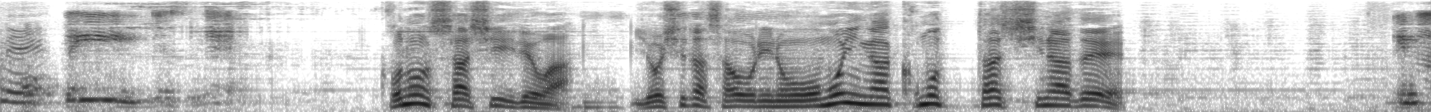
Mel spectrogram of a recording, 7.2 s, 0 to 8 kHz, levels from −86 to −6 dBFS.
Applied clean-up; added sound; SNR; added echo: neural separator model SepFormer DNS4.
